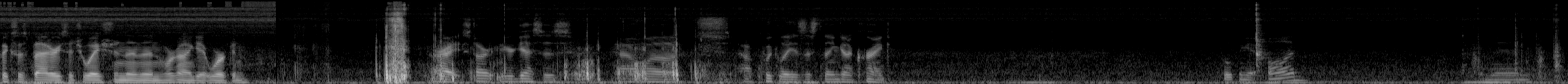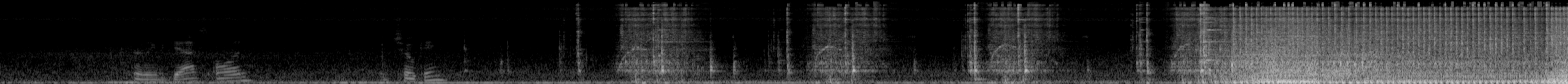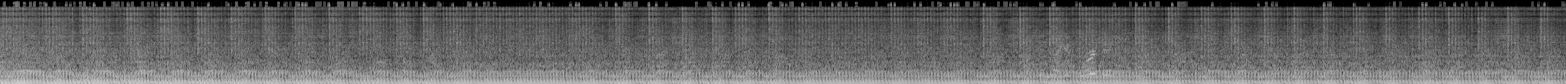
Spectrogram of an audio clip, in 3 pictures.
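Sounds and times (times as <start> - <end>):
small gasoline engine cranking: 21.3 - 47.0
small gasoline engine running: 21.8 - 22.8, 23.5 - 47.0.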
